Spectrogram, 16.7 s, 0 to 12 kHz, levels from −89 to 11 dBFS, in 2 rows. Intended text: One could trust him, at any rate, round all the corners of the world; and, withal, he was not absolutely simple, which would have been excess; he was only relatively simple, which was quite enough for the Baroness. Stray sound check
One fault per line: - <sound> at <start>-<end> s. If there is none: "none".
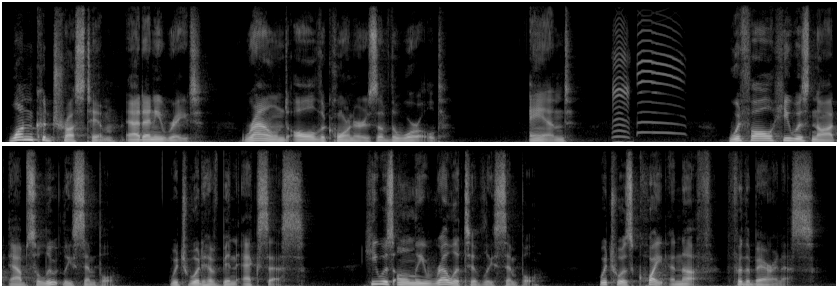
- squeak at 6.1-6.9 s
